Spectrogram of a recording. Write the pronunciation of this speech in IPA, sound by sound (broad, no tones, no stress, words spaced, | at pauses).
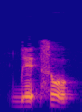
ɡ͡beʔso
